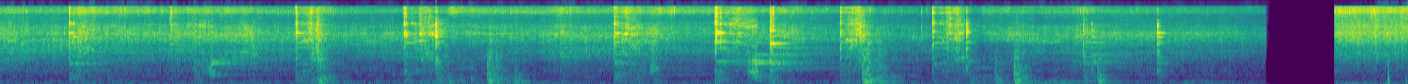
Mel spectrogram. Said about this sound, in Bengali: নিয়ে আমি ভেজে রাখা এঁচোড়গুলো আমি দিয়ে দেবো। একটু কষবো ভালো করে।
